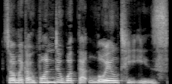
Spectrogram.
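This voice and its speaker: A woman's voice: on the high side, steady tone, moderate pace, dark tone, no room sound, clean studio sound. A woman from Lebanon hosting a podcast, talking openly and reflectively in casual chat. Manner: open, emotional, reflective. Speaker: podcast host.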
